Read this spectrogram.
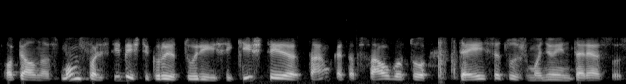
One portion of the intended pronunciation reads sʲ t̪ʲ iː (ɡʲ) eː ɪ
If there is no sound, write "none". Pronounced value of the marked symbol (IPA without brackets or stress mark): bʲ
